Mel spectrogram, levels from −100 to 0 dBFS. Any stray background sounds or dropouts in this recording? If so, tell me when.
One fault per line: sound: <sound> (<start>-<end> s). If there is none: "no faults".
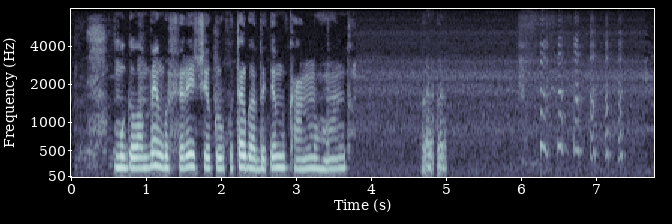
sound: laugh (4.7-5.0 s)
sound: laugh (5.9-7.5 s)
